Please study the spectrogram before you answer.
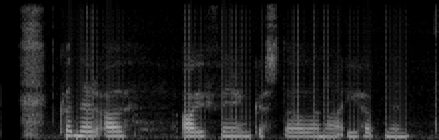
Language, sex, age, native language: Icelandic, other, 13, Icelandic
